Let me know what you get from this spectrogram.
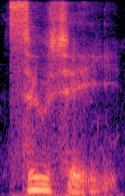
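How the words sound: It is said with an English pronunciation. "in English, it's sushi"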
